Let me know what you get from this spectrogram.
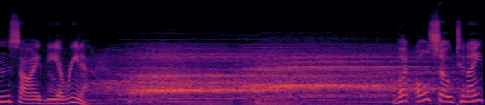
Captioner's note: cheering, Singing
